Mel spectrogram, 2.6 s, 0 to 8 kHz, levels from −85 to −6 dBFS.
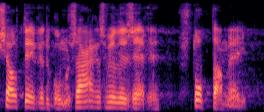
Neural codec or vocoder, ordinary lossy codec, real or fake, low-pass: vocoder, 22.05 kHz, 80 mel bands, HiFi-GAN; none; fake; 7.2 kHz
